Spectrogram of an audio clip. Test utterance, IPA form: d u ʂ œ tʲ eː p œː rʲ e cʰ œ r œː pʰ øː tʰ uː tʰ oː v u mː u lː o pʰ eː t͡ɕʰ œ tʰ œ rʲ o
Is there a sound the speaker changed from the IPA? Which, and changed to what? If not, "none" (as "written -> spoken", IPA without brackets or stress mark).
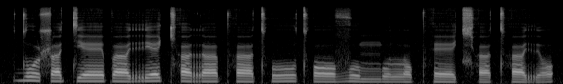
øː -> œː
